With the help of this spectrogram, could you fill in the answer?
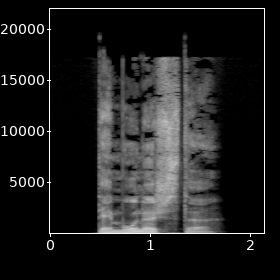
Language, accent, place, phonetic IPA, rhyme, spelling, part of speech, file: German, Germany, Berlin, [dɛˈmoːnɪʃstə], -oːnɪʃstə, dämonischste, adjective, De-dämonischste.ogg
- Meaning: inflection of dämonisch: 1. strong/mixed nominative/accusative feminine singular superlative degree 2. strong nominative/accusative plural superlative degree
